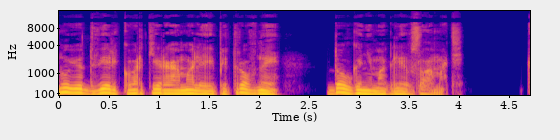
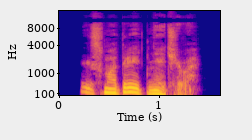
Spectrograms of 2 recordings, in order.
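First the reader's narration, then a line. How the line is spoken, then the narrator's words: Sighing paramedic. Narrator (Russian): вздохнул врач скорой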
